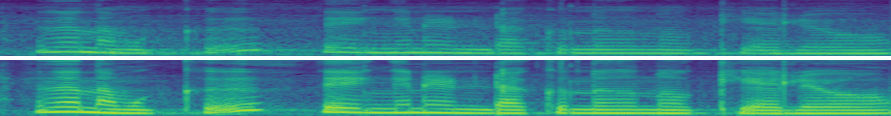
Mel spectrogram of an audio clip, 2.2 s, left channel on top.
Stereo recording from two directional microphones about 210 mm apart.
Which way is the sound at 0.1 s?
40° right (ahead or behind).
